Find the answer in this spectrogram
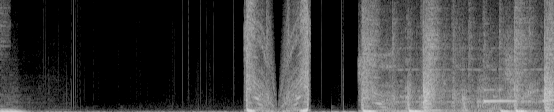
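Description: Music from a vinyl record cuts off, followed by over a second of near silence, then two short scratchy bursts as the record on the turntable is handled by hand. A new white-label record then starts playing, a track with a steady, punchy beat.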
